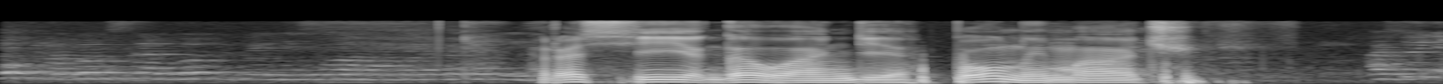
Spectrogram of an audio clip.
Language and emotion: Russian, neutral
